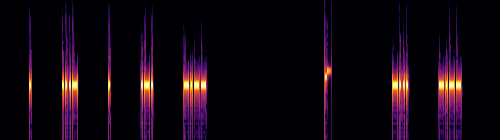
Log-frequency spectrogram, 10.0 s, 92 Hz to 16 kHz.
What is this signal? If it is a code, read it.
Morse code, heard as a keyed tone, about 36 wpm, spaced as for 12 wpm, 690 Hz. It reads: EVERY BY
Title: 6x Character Spacing - Top 300 Words - 35wpm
